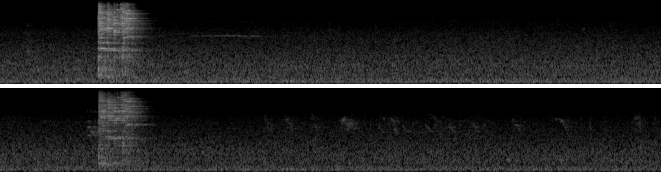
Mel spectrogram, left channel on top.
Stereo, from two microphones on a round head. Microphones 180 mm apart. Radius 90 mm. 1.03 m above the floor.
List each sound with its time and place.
1.0 s breaking glass: 65° left (ahead or behind), 1.4 m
